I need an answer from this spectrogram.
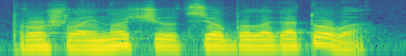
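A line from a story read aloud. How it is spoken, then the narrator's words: Grumbled. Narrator (Russian): проворчал Месик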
